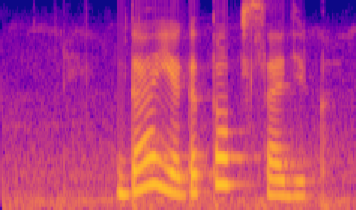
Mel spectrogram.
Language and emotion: Russian, positive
